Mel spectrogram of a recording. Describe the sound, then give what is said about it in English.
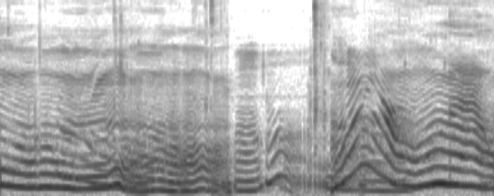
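A human voice imitates cat meows, making a continuous series of fairly loud sliding mews and whines that rise and fall in pitch, with brief breaths between them. “Yeah, cat noises.”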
